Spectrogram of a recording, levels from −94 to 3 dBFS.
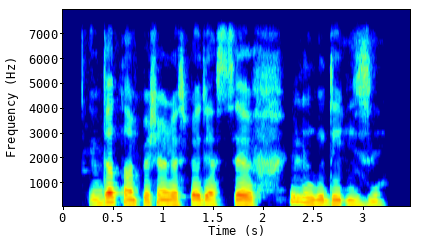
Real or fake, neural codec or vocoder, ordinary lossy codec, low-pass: fake; codec, 16 kHz, 4 kbps, FreqCodec, larger model; none; 7.2 kHz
